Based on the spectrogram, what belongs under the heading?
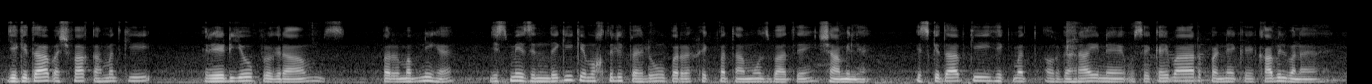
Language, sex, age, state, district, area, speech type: Urdu, male, 18-30, Delhi, North West Delhi, urban, spontaneous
